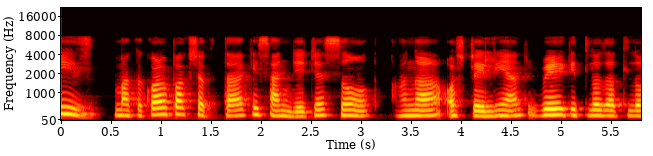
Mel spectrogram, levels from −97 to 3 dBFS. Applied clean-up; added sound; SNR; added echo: neural mask model DeepFilterNet 3.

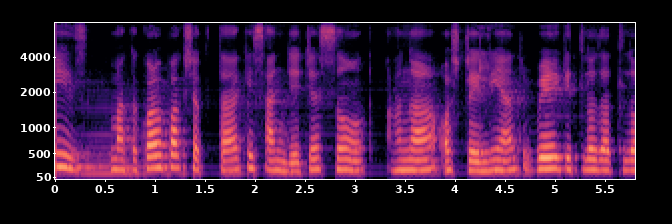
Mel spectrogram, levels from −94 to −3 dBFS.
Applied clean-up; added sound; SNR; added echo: neural mask model RNNoise.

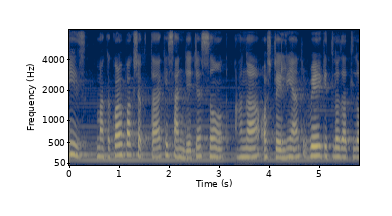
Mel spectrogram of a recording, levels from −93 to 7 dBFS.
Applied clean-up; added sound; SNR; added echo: none; Bowed string instrument; 17 dB; none.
